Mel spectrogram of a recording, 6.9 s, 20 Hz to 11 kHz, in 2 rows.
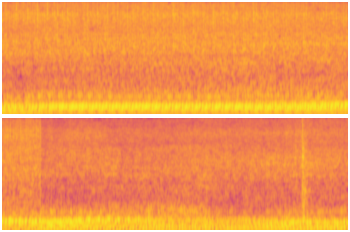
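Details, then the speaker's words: Hyundai Genesis 3.8L after an engine swap: a very loud, raw, rumbling idle with a hard pulsing bark because the exhaust is open ahead of the converter with gaskets off; it is running rich with a fuel smell, and the transmission cooler line needs replacing. "I'm just gonna shut it off, and then we'll put all the exhaust gasket back, and then we'll start it up again, and then we're gonna have to get a brand new cooler line for the transmission."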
